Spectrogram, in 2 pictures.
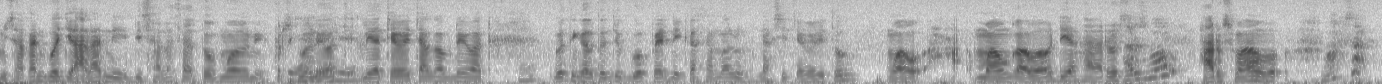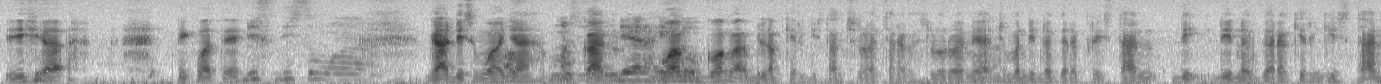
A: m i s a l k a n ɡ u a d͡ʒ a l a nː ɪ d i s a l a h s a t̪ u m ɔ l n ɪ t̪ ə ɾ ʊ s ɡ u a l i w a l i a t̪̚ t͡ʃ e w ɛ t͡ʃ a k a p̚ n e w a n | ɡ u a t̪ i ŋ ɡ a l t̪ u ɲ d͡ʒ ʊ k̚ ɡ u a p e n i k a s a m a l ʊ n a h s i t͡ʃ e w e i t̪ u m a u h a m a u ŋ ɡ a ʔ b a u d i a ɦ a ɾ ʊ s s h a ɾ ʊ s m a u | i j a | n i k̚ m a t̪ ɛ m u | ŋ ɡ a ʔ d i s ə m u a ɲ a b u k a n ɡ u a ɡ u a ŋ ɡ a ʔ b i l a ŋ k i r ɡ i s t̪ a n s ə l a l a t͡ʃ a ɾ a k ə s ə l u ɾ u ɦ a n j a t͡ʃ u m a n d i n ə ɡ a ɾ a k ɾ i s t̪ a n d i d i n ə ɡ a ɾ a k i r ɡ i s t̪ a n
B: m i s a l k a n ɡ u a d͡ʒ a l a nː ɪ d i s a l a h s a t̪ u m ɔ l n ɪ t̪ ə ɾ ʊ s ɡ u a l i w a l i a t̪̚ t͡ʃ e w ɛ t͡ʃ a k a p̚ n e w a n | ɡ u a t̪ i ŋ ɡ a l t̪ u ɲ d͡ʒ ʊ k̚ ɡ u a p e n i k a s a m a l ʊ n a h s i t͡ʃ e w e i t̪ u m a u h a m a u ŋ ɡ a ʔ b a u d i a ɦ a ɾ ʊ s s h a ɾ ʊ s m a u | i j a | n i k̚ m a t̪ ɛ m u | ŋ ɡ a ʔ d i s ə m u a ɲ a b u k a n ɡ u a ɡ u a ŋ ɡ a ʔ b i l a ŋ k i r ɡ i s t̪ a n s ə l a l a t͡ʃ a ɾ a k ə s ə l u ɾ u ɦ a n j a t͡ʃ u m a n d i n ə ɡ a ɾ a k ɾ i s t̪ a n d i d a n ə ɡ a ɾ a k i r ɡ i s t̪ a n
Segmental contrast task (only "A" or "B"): A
